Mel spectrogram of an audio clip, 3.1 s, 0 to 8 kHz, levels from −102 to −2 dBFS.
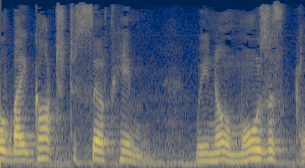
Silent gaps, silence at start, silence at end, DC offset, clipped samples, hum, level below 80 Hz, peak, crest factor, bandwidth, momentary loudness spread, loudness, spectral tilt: none; 0 s; 0 s; under 0.1%; under 0.1%; none; -52 dBFS; -10 dBFS; 18 dB; 8 kHz; 15 LU; -27 LUFS; -7 dB/octave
